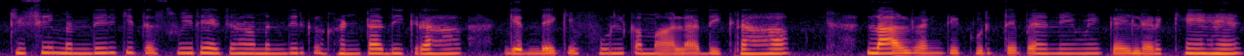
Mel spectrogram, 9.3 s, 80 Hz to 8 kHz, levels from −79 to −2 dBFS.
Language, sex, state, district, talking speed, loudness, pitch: Hindi, female, Chhattisgarh, Raigarh, 175 wpm, -29 LUFS, 230 Hz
